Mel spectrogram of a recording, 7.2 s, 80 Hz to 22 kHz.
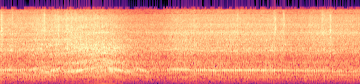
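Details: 2007 Saab 9-3 1.8T, cold start: fast light chattering rattle and whirr over idle, gone after about five minutes warm; cause was balance chain tensioner and broken guide, noise gone after replacement.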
